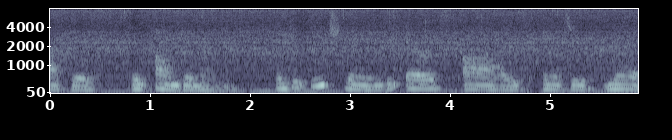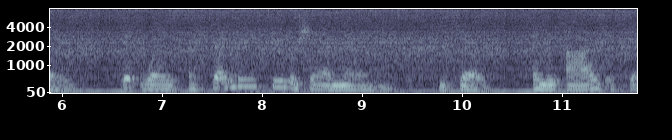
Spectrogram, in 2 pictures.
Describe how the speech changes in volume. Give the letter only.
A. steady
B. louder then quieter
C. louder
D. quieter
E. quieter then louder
A.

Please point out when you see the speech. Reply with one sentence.
You can hear the speech from 0.0 to 11.7 s.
